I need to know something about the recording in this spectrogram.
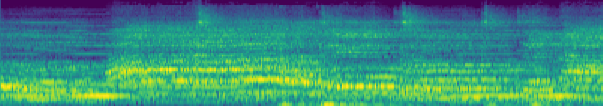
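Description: A group of mainly women's voices sings a Christian song together, over held accompaniment notes and a steady beat of about one stroke a second.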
